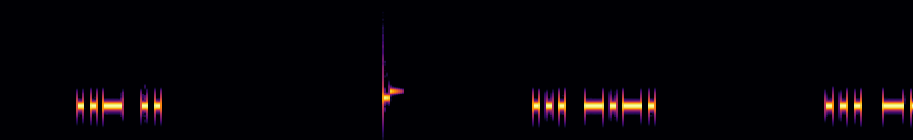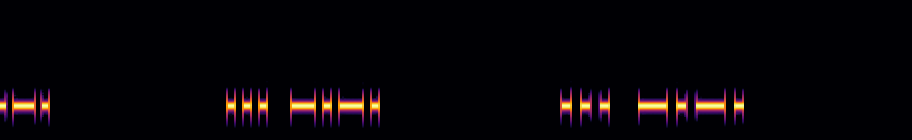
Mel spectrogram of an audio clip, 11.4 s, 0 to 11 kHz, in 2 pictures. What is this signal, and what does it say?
Morse code, heard as a keyed tone, about 28 wpm, 700 Hz. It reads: UI SC SC SC SC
